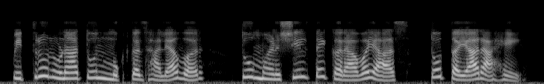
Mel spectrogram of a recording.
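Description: Throughout the speech, a rough, hissy halo clings to every syllable and the sound is smeared and underwater, likely from Nellymoser compression at a rate suggesting about 32 kbps. Starved bands become noise, so a spectrogram shows grainy speckle between harmonics and a hard ceiling at 7.7 kHz.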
